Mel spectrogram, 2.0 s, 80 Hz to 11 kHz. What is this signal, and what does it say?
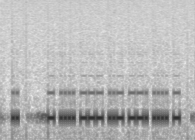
Morse code, heard as a keyed tone, about 59 wpm, 600 Hz. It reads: I THOUGHT
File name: archived / CRSnet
